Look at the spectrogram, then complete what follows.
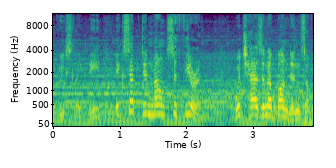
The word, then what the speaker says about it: Cithaeron: It's pronounced Cithaeron. Yeah, I guess my crazy botched pronunciation of Cytherian. It's not Rion, is it? It's just Run.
